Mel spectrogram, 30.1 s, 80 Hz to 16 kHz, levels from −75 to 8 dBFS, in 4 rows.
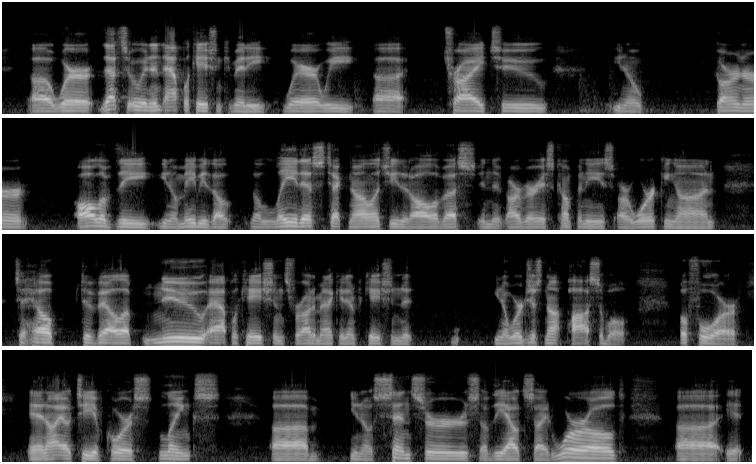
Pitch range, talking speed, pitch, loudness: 90-105 Hz, 135 wpm, 95 Hz, -20 LUFS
